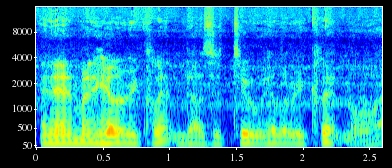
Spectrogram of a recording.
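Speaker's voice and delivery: ordinary delivery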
